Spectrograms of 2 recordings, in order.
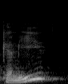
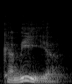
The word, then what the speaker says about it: Camille: prononcer en deux syllabes camille si vous habitez dans le sud de la france probablement vous avez plutôt l'habitude de le prononcer réellement trois syllabes camille d'accord donc ici vous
